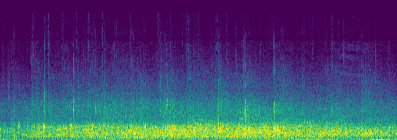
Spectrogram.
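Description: Audience at a youth budget engagement event applauding steadily, dense even clapping from a crowd in an indoor hall lasting throughout without a break.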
